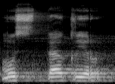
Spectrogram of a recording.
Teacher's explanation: مس، تا کے اوپر زبر ہے، زبر کو جلدی پڑھیں، تھوڑا بھی نہ کھینچیں۔ را کے اوپر تشدید ہے، تشدید والے حرف کو 2 مرتبہ پڑھیں گے، ایک مرتبہ پہلے حرف سے ملا کر، ایک مرتبہ خود اسے۔ مستقر، را کے اوپر 2 پیش کی تنوین ہے، 2 پیش پر وقف کر، را کے 2 پیش پر وقف کرنا ہو تو را کے 2 پیش کو حالت وقف میں جزم سے بدل کر پڑھیں گے۔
